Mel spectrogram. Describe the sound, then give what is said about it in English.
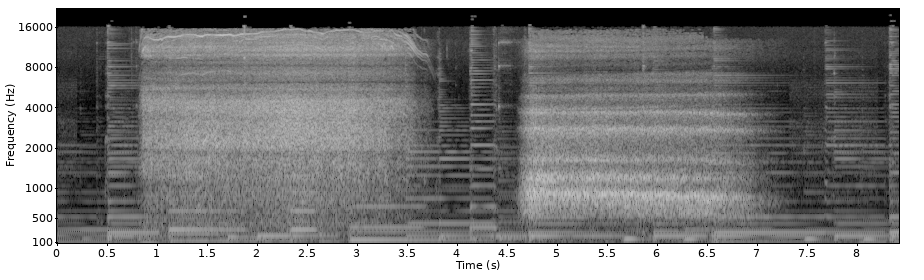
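A deep, slow breath drawn in and then let out, heard as two long airy rushes of a few seconds each over soft, sustained low tones. “Pete took a deep dragon breath in and out.”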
